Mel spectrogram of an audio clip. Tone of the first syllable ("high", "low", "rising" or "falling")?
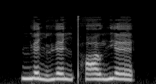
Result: falling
